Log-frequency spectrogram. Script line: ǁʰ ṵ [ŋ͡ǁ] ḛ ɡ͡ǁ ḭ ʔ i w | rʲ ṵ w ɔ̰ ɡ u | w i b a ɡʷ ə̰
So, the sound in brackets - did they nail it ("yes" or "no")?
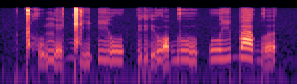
no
